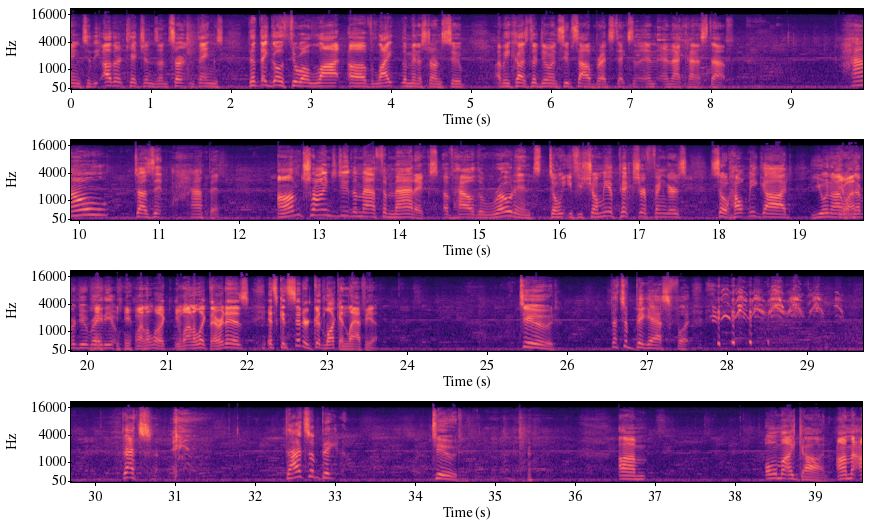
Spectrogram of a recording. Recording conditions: busy venue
